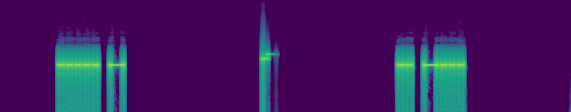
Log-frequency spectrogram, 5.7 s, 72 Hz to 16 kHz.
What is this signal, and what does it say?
Morse code, heard as a keyed tone, about 28 wpm, 700 Hz. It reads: 5 T I B
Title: Two Challenging Letter-Number Combinations 28wpm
